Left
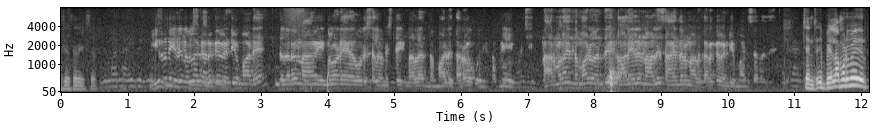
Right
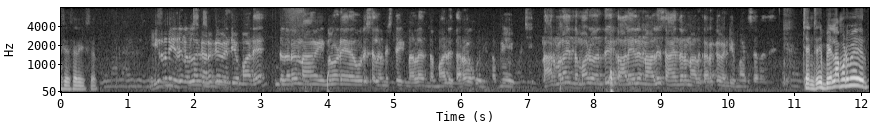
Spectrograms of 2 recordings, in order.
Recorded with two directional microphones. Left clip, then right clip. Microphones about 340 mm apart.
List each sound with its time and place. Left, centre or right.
0.0 s speech: right
1.4 s a man's voice: centre
11.1 s a man's voice: right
